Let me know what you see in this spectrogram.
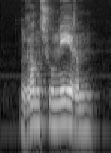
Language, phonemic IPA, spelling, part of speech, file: Dutch, /rɑnt.suˈneː.rə(n)/, rantsoeneren, verb, Nl-rantsoeneren.ogg
- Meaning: to ration, to provide with supplies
